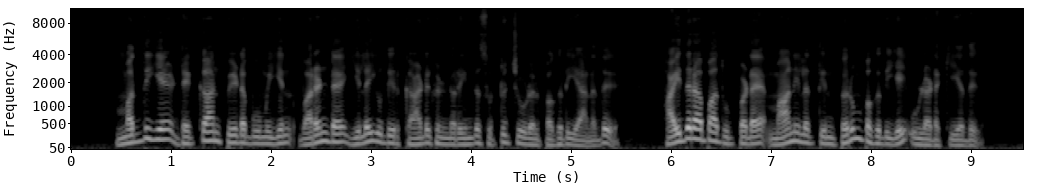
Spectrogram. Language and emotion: Tamil, neutral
